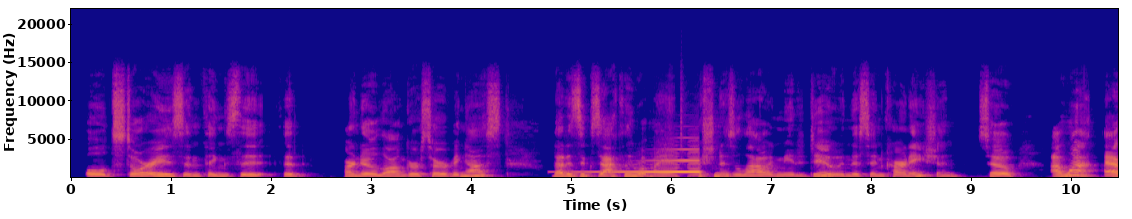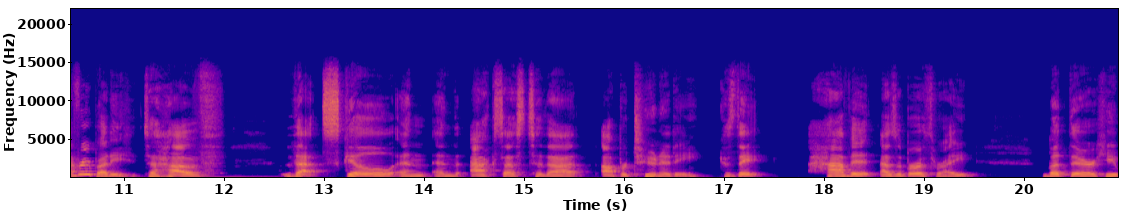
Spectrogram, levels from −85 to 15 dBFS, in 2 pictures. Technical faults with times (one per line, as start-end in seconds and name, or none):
4.76-6.34 loudspeaker feedback squeal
